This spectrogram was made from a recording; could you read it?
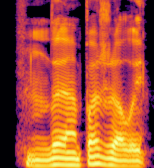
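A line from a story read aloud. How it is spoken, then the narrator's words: Smirking grunt. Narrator (Russian): хмыкнул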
